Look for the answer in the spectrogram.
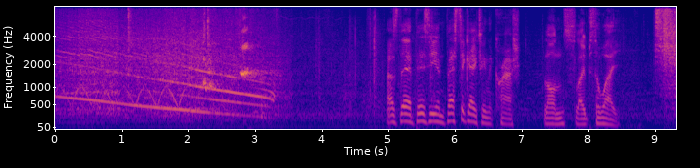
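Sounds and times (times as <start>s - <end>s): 
police car sirens wailing as cars speed down a hill: 0.0s - 3.6s
speech: 5.0s - 9.2s.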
